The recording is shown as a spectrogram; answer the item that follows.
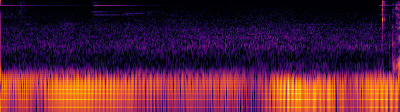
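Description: A steady low rumble with a slight waver in loudness, and no speech over it.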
